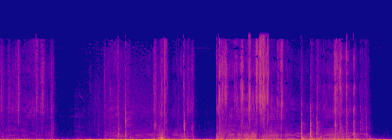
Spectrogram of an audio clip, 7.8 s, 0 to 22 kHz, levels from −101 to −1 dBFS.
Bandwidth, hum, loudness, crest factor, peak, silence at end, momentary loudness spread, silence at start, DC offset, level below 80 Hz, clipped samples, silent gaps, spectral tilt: 15.5 kHz; none; -46 LUFS; 14 dB; -14 dBFS; 0 s; 13 LU; 0 s; under 0.1%; -38 dBFS; under 0.1%; none; -5 dB/octave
